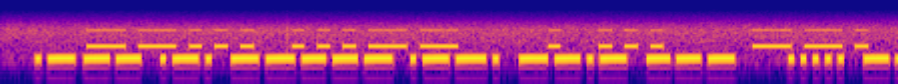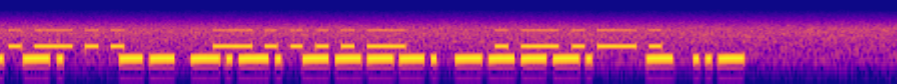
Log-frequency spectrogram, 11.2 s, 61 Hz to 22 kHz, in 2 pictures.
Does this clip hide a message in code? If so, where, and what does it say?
Yes: Morse code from 0.2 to 10.3 s, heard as two keyed tones. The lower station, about 31 wpm, 390 Hz: JR0PQO 5NN MC99 TU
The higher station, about 15 wpm, 870 Hz: 73 ES GL - <AR>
